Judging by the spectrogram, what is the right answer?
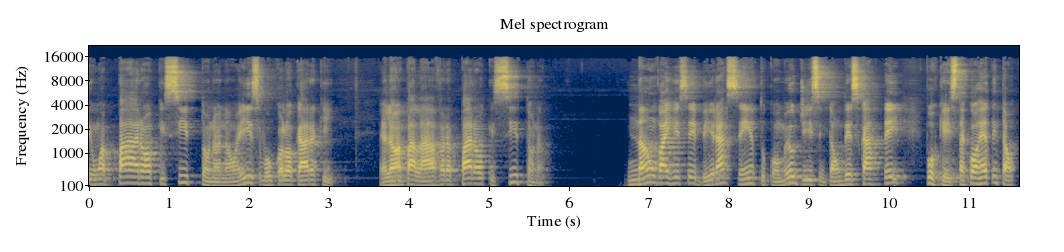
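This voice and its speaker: A Brazilian Portuguese teacher going through exam grammar questions, asking himself questions and answering them, drawing out key words. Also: male voice, on the high side. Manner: stretches out key words, then speeds up. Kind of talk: exam-prep grammar lesson.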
